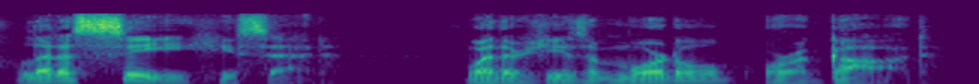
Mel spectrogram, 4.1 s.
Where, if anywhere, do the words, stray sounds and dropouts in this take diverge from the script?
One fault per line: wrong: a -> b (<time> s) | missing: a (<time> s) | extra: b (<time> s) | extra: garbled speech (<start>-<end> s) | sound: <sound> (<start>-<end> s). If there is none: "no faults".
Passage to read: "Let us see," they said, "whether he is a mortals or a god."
wrong: they -> he (0.8 s)
wrong: mortals -> mortal (2.6 s)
